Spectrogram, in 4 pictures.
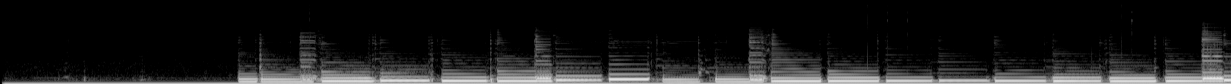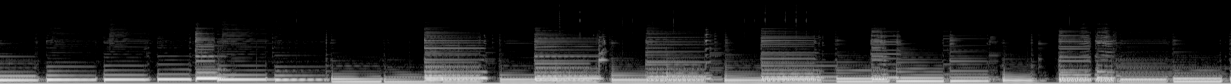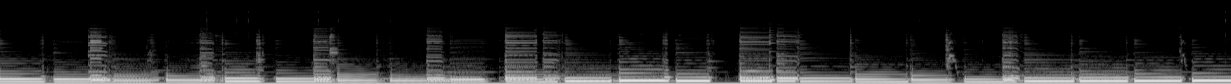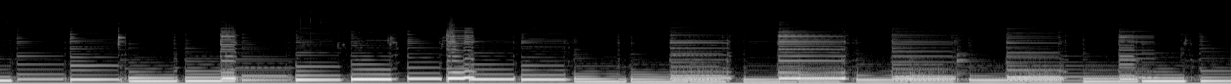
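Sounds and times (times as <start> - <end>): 
jazz music: 2.4 - 49.1.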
